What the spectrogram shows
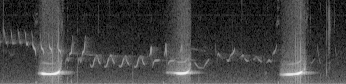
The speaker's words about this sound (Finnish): Tänäkin vuonna elokuun viimeisinä päivinä etelärannikon pensaikot ovat kuhisseet pajulintuja ja niiden haikeita kutsuääniä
